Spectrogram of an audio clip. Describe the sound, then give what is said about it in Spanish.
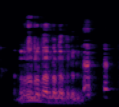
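Someone imitates with their mouth a vaginal air release, air pushed toward the front that hits the labia: a loud, buzzy sputter lasting under a second, followed by a brief second puff of air. “Bueno, cuando las mujeres no hacemos eso, muchas veces ese aire se viene hacia la parte de adelante y, bueno, choca con nuestros labios.”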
